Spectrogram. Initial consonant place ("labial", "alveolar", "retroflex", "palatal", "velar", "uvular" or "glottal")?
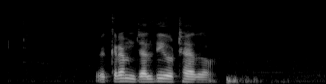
labial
